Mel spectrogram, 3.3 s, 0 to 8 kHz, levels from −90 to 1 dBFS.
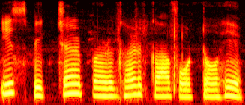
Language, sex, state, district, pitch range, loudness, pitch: Hindi, female, Arunachal Pradesh, Longding, 165-210 Hz, -15 LUFS, 180 Hz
